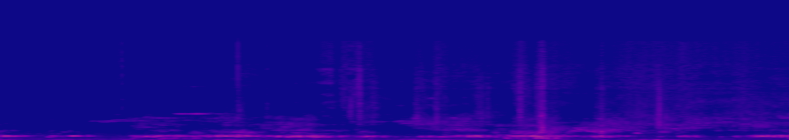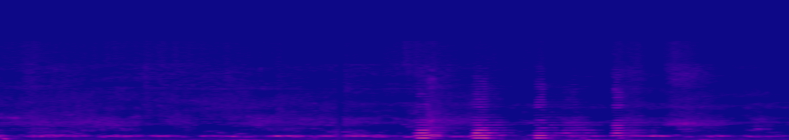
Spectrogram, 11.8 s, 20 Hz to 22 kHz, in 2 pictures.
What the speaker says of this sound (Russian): О, даже 600-мерсы нам сигналят.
